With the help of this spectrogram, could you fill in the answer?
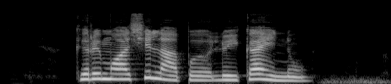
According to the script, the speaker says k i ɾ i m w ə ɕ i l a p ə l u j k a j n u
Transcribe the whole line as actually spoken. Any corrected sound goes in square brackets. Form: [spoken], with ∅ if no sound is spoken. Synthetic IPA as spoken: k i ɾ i m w [a] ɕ i l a p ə l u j k a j n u

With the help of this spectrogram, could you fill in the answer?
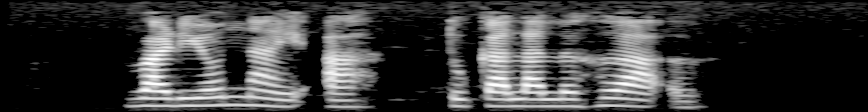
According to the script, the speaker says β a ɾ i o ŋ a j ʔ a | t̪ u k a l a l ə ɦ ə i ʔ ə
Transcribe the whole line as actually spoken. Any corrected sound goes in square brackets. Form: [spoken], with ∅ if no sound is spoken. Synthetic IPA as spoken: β a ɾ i o [n] a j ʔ a | t̪ u k a l a l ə ɦ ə [a] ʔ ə

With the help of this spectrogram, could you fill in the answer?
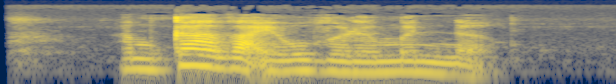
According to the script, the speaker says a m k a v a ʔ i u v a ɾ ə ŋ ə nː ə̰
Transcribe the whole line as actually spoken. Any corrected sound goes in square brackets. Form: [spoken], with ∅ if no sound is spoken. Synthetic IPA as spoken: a m k a v a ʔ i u v [ə] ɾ ə [m] ə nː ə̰

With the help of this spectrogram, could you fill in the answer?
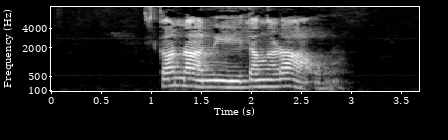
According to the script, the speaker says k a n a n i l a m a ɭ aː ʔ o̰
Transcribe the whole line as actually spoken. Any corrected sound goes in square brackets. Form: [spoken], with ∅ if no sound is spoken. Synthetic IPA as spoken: k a n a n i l a [ŋ] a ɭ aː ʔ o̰

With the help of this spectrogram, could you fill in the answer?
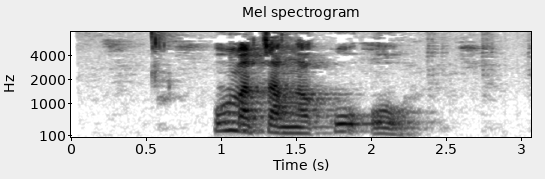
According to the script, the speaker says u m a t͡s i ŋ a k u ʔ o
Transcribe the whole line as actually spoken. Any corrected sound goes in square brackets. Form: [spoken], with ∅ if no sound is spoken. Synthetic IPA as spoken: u m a t͡s [a] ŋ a k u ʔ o

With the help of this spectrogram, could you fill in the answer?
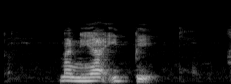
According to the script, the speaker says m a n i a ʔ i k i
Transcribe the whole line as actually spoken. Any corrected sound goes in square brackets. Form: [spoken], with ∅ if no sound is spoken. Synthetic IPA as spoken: m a n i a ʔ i [p] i

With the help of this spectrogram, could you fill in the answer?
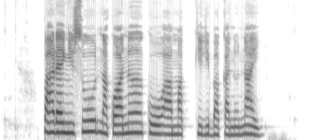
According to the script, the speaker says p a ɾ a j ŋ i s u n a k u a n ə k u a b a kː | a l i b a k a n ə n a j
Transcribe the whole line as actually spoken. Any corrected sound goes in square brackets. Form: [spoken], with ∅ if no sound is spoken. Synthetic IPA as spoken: p a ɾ a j ŋ i s u n a k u a n ə k u a [m] a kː | [i] l i b a k a n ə n a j

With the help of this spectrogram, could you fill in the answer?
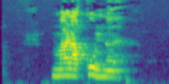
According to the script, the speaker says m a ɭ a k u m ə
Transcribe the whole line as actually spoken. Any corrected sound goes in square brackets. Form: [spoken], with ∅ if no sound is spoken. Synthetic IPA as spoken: m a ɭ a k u [n] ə

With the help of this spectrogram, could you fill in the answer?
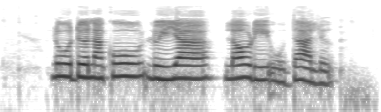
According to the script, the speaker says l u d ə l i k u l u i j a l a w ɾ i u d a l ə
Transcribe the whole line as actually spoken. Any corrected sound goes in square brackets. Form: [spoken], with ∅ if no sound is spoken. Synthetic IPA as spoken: l u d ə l [a] k u l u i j a l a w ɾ i u d a l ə

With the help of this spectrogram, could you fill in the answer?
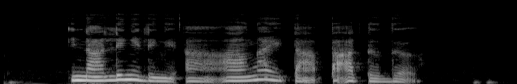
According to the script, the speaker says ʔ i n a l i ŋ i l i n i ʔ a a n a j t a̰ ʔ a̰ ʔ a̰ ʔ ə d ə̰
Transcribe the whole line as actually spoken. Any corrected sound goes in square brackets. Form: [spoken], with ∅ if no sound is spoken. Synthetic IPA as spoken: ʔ i n a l i ŋ i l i [ŋ] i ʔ a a [ŋ] a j t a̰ [p] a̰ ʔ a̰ [t] ə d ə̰

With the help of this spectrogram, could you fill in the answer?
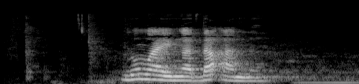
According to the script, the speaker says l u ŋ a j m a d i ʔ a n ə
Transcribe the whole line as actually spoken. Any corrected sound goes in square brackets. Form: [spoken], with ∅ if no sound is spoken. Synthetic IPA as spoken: l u ŋ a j [ŋ] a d [a] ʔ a n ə

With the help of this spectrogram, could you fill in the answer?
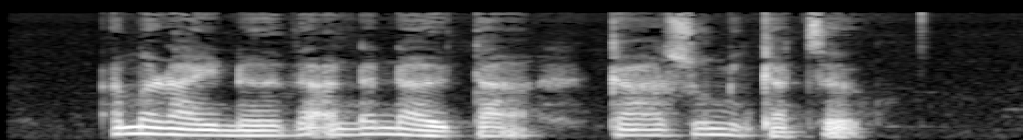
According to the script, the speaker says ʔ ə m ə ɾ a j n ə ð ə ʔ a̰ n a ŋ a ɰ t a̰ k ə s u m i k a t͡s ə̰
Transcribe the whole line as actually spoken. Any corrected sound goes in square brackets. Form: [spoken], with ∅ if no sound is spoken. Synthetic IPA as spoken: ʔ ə m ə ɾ a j n ə ð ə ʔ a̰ n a [n] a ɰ t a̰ k [a] s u m i k a t͡s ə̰

